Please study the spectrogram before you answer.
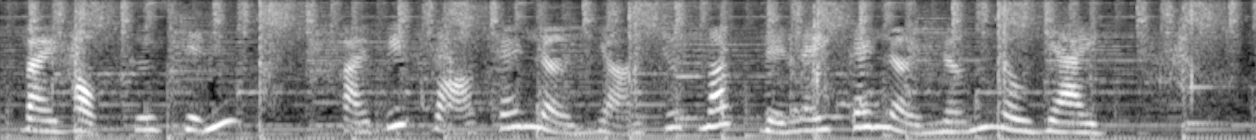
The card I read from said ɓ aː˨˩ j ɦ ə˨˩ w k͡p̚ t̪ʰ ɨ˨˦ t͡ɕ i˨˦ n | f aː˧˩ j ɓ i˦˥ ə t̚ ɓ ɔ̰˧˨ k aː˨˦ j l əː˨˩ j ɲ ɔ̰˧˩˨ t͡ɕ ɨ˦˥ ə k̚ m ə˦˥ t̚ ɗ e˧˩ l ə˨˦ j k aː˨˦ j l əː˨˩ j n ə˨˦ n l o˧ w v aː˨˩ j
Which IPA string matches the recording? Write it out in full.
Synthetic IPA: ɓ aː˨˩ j ɦ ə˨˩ w k͡p̚ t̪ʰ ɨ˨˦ t͡ɕ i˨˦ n | f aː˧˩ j ɓ i˦˥ ə t̚ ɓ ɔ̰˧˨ k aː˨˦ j l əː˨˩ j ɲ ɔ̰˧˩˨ t͡ɕ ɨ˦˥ ə k̚ m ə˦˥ t̚ ɗ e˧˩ l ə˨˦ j k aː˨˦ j l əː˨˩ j n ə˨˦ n l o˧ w z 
